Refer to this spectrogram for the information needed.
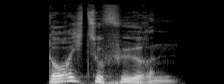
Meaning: zu-infinitive of durchführen
- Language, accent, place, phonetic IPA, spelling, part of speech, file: German, Germany, Berlin, [ˈdʊʁçt͡suˌfyːʁən], durchzuführen, verb, De-durchzuführen.ogg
